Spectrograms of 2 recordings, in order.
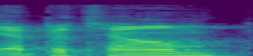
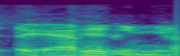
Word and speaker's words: epitome: That's or as I've heard many people mispronounce it, the epitome. I'm like, no, it's epitome, guys.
